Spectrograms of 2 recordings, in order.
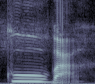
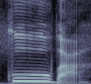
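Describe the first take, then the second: No difference in how they are said.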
